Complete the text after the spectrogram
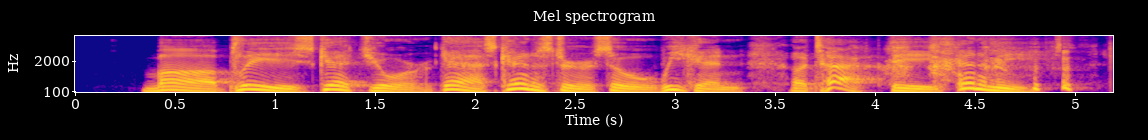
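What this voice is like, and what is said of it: William Shatner impression. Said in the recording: “It was a good Shatner impression.”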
